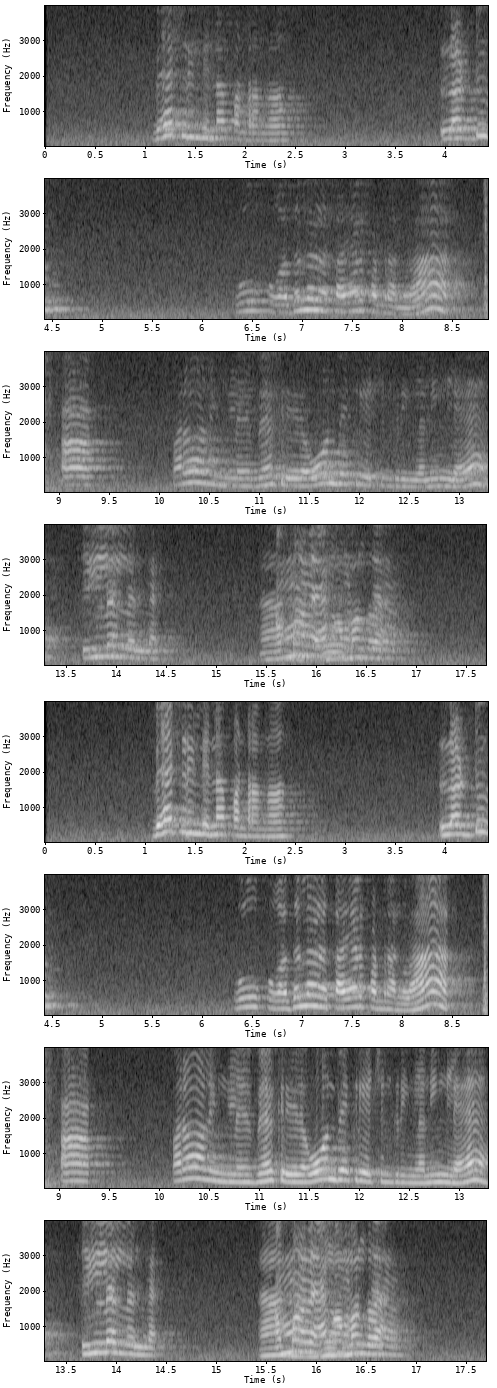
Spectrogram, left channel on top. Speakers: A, on the right; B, on the right.
A: பேக்ரில என்ன பண்றாங்க
B: லட்டு
A: ஓஹோ அதெல்லா தயார் பண்றாங்களா
B: ஆ
A: பரவால்லைங்ளே பேக்ரில ஓன் பேக்ரி வச்சுன்க்கிறீங்ளா நீங்ளே
B: இல்ல இல்ல இல்ல
A: ஆஹா
B: அம்மா வேல
A: உங்க அம்மாங்க
B: மட்டு செய்றாங்க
